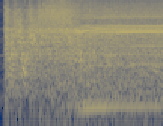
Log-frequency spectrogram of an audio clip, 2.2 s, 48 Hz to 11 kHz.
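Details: Chevy 4.3 Vortec V6 truck, started after correcting spark plug wires that had been swapped and running rough: engine catches almost instantly and settles into a smooth, even idle with no misfire or stumble; starts and runs properly.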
